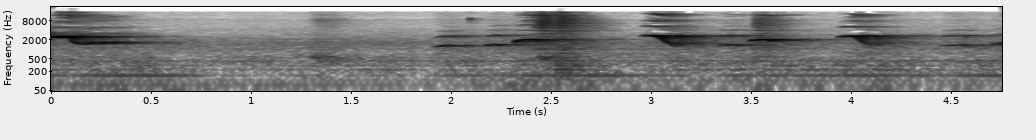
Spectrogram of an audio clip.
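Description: A cockatiel sings in clear whistled phrases that slide down and step between pitches.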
